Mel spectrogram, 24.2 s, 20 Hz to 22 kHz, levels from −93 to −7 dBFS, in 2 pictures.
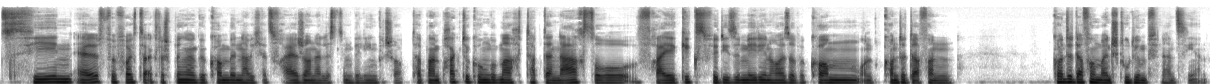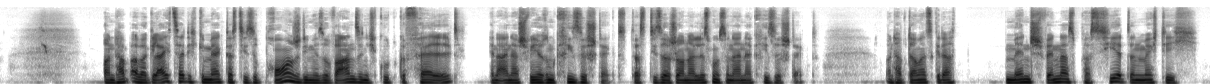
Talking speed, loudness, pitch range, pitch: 185 wpm, -18 LUFS, 110-125 Hz, 115 Hz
